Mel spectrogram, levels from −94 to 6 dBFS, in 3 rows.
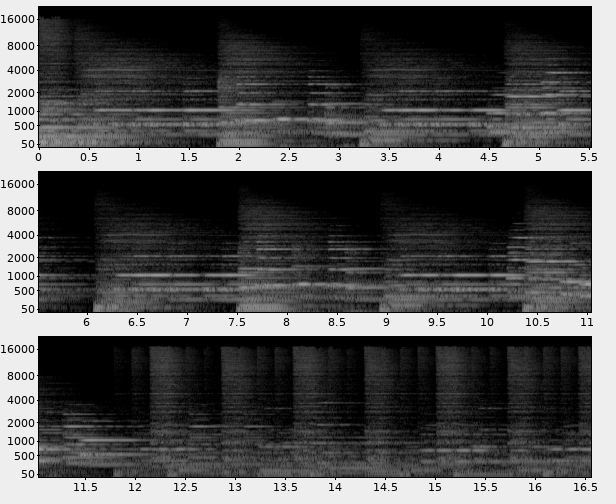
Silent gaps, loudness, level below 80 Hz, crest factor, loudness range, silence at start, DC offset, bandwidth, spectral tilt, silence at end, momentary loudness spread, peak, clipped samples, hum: none; -43 LUFS; -58 dBFS; 18 dB; 10 LU; 0 s; under 0.1%; 17.5 kHz; -4.5 dB/octave; 0 s; 14 LU; -26 dBFS; under 0.1%; none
